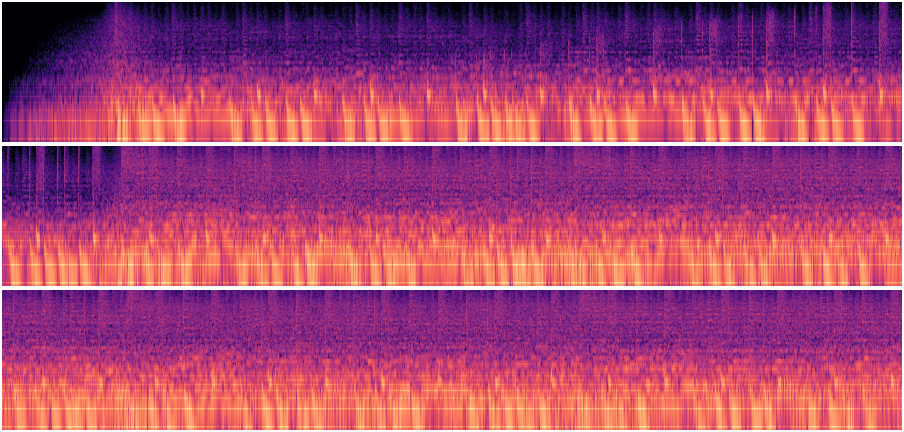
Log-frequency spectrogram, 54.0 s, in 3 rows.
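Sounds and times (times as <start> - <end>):
epic dubstep music: 1.2 - 53.9.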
